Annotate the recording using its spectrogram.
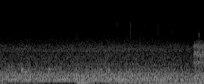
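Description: Steady drone of a floatplane's engine and propeller heard from inside the cabin in flight, with a constant low hum under an even rush of air noise.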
